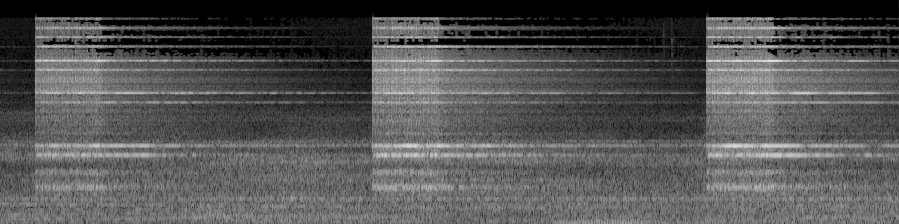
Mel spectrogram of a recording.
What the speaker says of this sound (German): dieses Telefon hier so voll nervig rumklingelt die ganze Zeit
